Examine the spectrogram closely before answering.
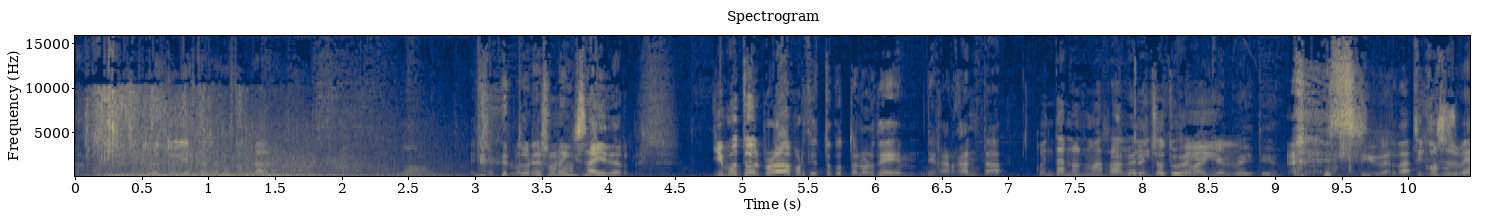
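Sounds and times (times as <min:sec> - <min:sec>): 
explosion sound effect: 0:00.0 - 0:03.8
speech: 0:00.6 - 0:01.7, 0:03.2 - 0:10.4.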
